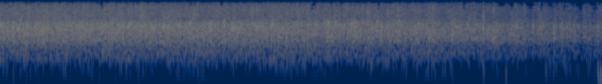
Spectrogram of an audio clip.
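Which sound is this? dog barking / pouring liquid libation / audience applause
audience applause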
